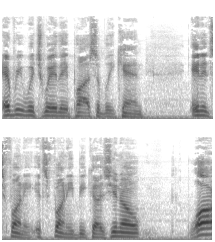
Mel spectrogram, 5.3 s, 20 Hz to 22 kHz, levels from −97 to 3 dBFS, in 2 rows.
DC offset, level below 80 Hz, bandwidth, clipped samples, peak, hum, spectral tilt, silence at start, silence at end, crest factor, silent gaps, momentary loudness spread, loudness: under 0.1%; -50 dBFS; 13 kHz; under 0.1%; -10 dBFS; none; -4.5 dB/octave; 0 s; 0 s; 20 dB; none; 11 LU; -32 LUFS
